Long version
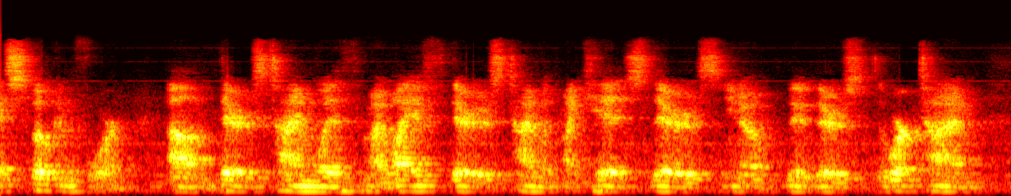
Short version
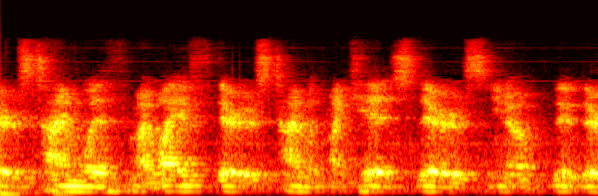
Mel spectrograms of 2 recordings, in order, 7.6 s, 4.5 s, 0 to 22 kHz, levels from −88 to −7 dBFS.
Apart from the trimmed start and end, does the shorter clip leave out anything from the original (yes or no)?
no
